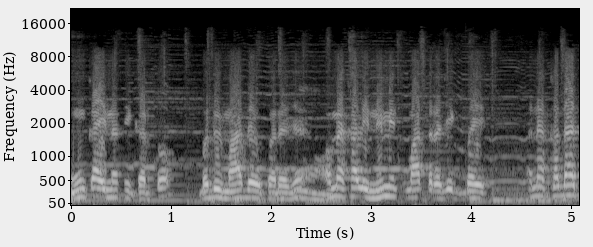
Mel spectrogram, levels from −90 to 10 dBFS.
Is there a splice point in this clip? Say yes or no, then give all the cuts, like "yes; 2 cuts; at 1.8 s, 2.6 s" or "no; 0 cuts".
no; 0 cuts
